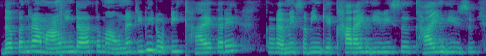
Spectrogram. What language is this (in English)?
Sindhi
